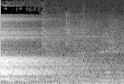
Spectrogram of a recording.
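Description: A man's melodic Quran recitation ending a long held note. The voice glides down in pitch and trails off, fading away over about a second and a half.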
